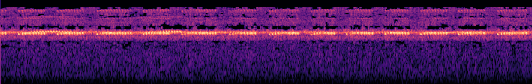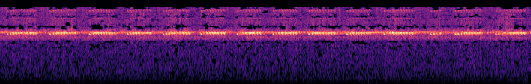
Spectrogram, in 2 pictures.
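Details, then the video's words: Pulsing insect song: high, shrill trilled bursts repeated roughly twice per second in a steady rhythm, no other sounds present. "Sound · Nature Sound of nature sounds scenery L · insect"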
